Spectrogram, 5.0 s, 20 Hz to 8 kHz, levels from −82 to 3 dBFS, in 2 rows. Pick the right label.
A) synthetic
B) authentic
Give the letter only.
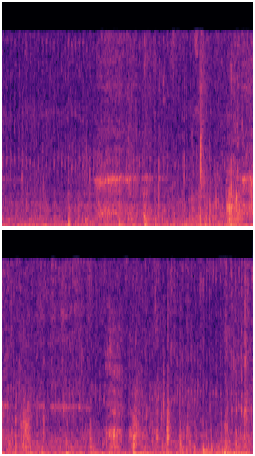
B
